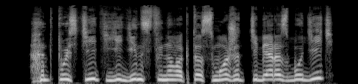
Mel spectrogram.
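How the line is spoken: Witch laughing. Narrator (Russian): Ведьма засмеялась

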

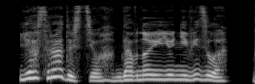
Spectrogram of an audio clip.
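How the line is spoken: Sighing. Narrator (Russian): вздохнула я

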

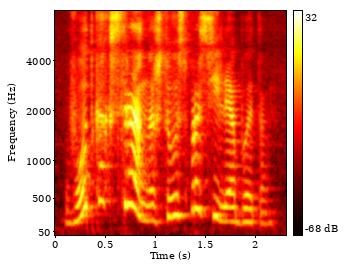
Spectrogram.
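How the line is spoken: Young woman exclaiming. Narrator (Russian): воскликнула молодая женщина

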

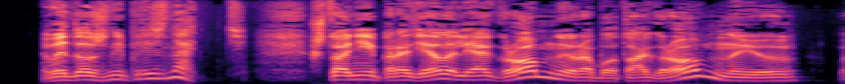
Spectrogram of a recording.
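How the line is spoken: Exclaimed. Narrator (Russian): воскликнула леди Уэстхолм

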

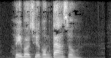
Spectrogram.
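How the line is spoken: Cold. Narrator (Vietnamese): Giang Liễm lạnh lùng nói

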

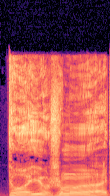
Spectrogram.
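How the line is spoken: Roaring sergeant. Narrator (Russian): взревел сержант

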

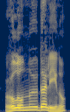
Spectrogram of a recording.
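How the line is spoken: Cheerful reply. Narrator (Russian): весело отвечала Сексон

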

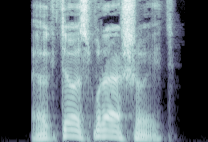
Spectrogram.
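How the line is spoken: Curt, sharp retort. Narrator (Russian): резко бросил мужчина

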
